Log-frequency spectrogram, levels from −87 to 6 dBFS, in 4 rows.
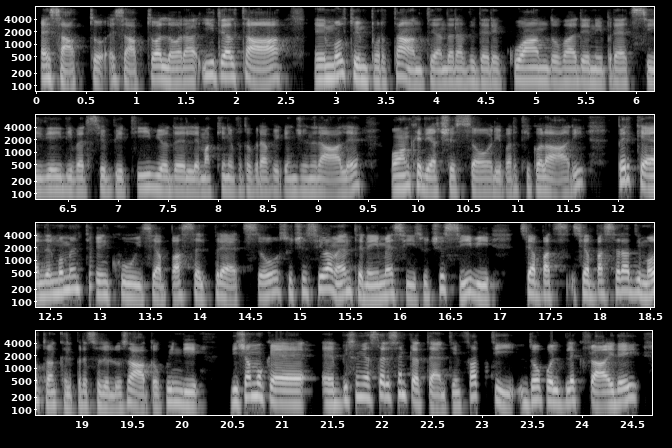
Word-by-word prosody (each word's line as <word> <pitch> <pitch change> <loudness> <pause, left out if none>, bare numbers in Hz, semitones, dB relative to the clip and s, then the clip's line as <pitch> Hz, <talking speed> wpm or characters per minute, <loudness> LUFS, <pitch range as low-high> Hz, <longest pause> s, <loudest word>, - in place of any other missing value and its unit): Esatto, 150 0 0
esatto. 110 +7 -2
Allora, 135 -2 +2
in 185 - -1
realtà, 160 -4 +4 0.2
è 145 0 +1
molto 175 +3 +2
importante 130 -3 0
andare 125 +2 -2
a - - -2
vedere 125 -1 -4
quando 135 -1 +1
variano 125 0 -1
i 120 - -3
prezzi 120 -1 -2
dei 125 +1 -1
diversi 125 +1 -4
obiettivi 130 +3 -3
o 125 - -1
delle 120 -1 -1
macchine 115 +1 -5
fotografiche 120 0 -6
in 115 - -5
generale, 115 +4 -2 0.2
o 135 - 0
anche 140 +2 +1
di 130 -3 +2
accessori 120 -2 -2
particolari, 125 +5 -3 0.3
perché 205 -10 +2
nel 150 +2 +1
momento 200 +6 0
in 150 -1 0
cui, 135 -3 -1
si 125 - -3
abbassa 135 +3 0
il 125 0 -5
prezzo, 145 +3 -1
successivamente, 175 +1 0
nei 125 -1 +3
mesi 145 -1 0
successivi, 140 - -1 0.2
si - - -6
abbaz 145 -1 +1
si - - -2
abbasserà 160 +4 +2
di 170 0 -2
molto, 145 0 +1
anche 135 -2 -3
il 115 - -4
prezzo 135 -2 -5
dell'usato. 115 0 0
Quindi, 135 -2 +1 0.2
diciamo 205 +8 +3
che, 145 - +5
ehm, 140 0 0
bisogna 200 +5 0
stare 205 +3 +1
sempre 225 +2 0
attenti. 115 -4 0
Infatti, 160 - -2
dopo 170 +3 +2
il 150 -1 +3
Black 160 +2 -1
Friday, 150 +9 +4
135 Hz, 160 wpm, -23 LUFS, 125-155 Hz, 0.3 s, che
